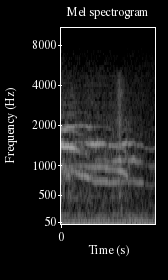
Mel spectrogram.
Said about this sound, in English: What's that? Cats. Oh, I'll break that up.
